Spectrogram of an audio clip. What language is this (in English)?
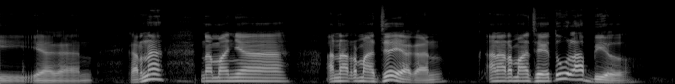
Indonesian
